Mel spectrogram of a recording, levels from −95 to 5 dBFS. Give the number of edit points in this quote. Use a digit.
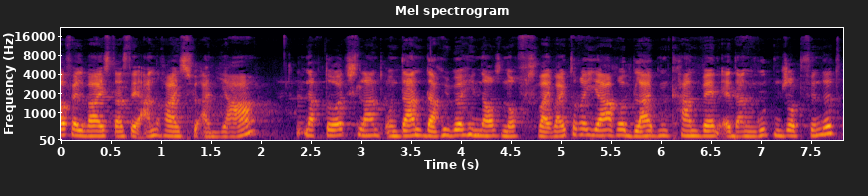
0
